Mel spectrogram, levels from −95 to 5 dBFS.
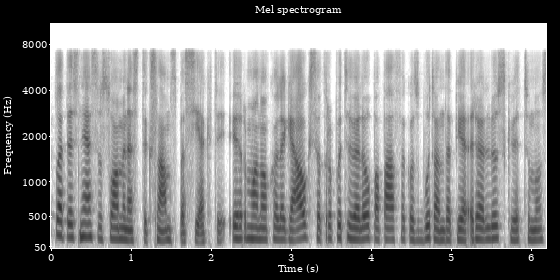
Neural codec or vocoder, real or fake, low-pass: codec, 16 kHz, about 1 kbps, DyCAST, with the encoder's durations; fake; 7.2 kHz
